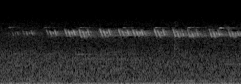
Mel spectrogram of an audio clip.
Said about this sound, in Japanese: 鳥はもう朝早くからずっとおしゃべり。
